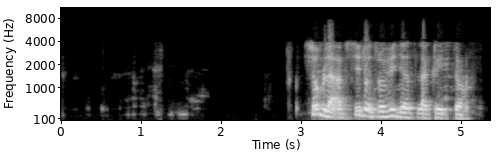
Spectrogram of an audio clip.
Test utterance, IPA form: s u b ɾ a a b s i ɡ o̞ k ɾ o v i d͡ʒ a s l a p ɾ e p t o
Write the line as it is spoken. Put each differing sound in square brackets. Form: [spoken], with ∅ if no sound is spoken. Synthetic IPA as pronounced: s u b [l] a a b s i [d] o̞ [t] ɾ o v i d͡ʒ a s l a [k] ɾ [i] p t o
